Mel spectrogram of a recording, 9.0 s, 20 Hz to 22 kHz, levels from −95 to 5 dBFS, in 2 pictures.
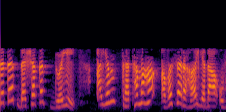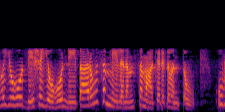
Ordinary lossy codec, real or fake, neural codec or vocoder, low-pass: AAC, 32 kbps; real; none; 3.6 kHz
